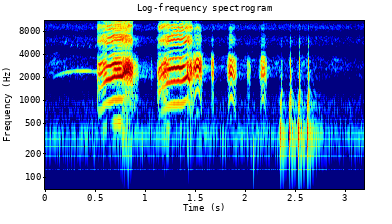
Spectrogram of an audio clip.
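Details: Acorn Woodpecker giving more typical calls: two loud harsh, nasal squawks, followed by a quick stutter of short clipped notes and a fast low rattle, over a faint steady hum.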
